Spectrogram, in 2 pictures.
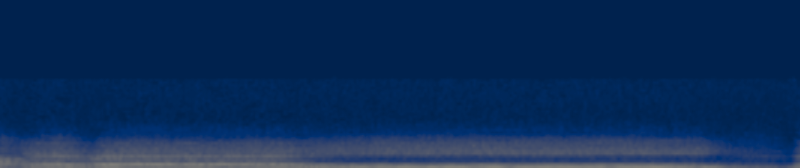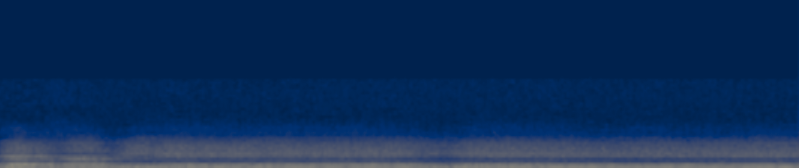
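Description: Men's barbershop chorus singing a cappella in close harmony, holding sustained chords that change every second or two. Just before five seconds in the sound briefly dips, then a loud new phrase begins.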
